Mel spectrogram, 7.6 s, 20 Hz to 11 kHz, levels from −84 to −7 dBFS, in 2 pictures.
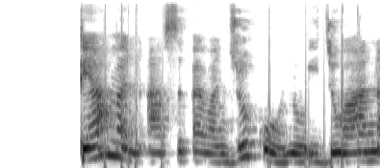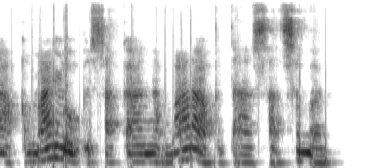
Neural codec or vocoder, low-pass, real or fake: vocoder, 44.1 kHz, 128 mel bands, Pupu-Vocoder; 9.9 kHz; fake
